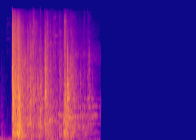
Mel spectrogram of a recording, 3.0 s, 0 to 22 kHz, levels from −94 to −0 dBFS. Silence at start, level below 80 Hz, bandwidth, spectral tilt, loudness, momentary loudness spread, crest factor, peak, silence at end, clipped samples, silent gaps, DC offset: 0.15 s; -52 dBFS; 16.5 kHz; -3 dB/octave; -24 LUFS; 23 LU; 28 dB; -2 dBFS; 1.5 s; under 0.1%; none; under 0.1%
